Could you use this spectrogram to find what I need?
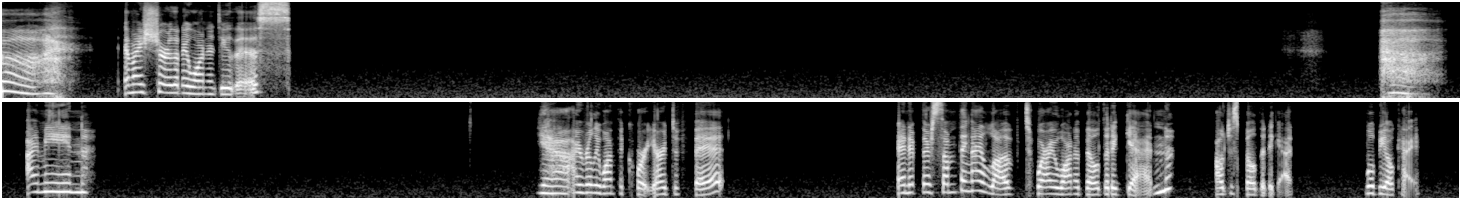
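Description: A young woman talks with animation close to a microphone, in bursts with pauses.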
